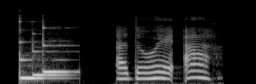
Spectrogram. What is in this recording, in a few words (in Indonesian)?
nada notifikasi wa suara anak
